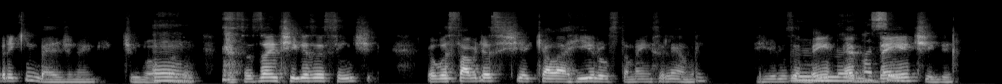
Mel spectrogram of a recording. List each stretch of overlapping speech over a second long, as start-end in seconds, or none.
7.9-9.1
